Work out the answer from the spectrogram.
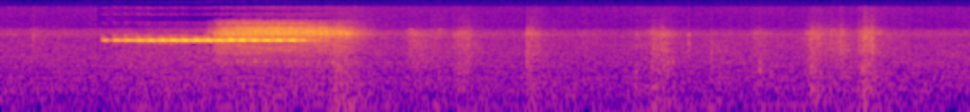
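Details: Sirtu bird (sirpu) in rolling gacor ngerol song: one sustained high pure whistle that breaks into a rough buzzy rattle, then faint scattered clicks and ticks.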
